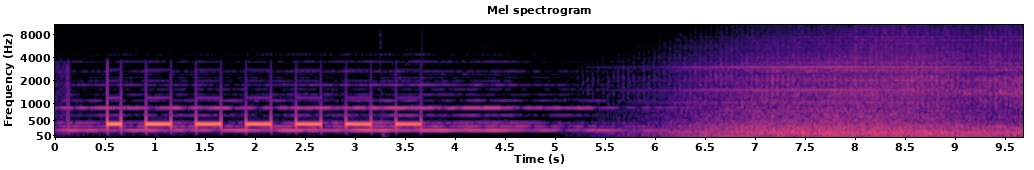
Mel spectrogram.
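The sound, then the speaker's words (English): A police helicopter with heat detection gear searching the Matapihi Peninsula: its rotor noise swells into a steady, broad roar in the second half, following a run of seven evenly spaced tonal beeps at the start. No one speaks. “They had helicopters with heat detection gear and used ground penetrating radar.”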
